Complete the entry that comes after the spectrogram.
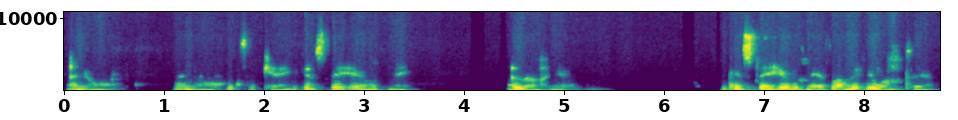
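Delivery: soft, hushed comfort; soothing a baby. Retold or imitated. Therapist voicing comfort to a screaming baby, hushed and tender. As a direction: cradle the words like a crying baby. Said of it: "we just hold it and say".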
